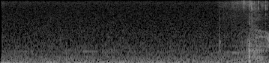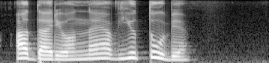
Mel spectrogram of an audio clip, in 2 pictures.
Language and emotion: Russian, positive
